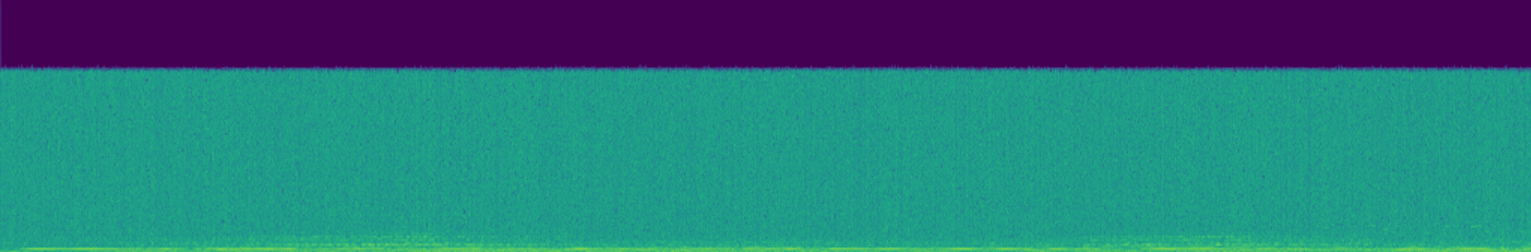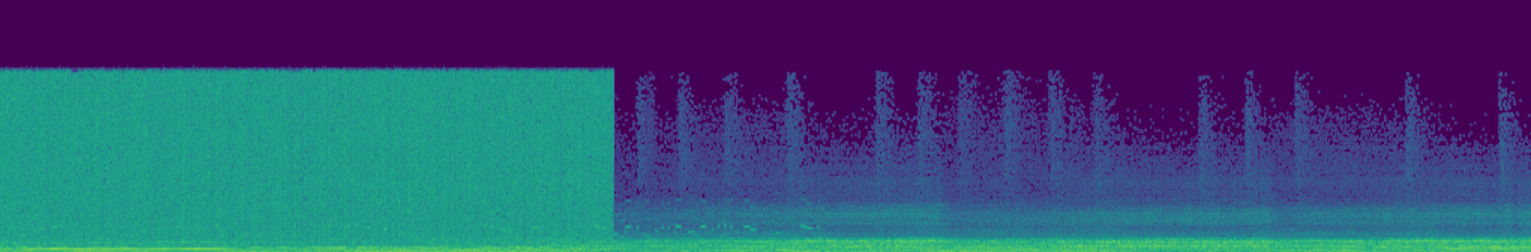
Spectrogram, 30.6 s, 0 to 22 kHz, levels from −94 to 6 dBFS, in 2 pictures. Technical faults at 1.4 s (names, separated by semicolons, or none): unreliable data bit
